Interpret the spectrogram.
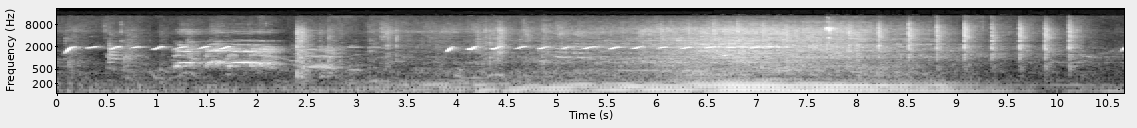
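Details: Fighter-style canary repeating quick upswept whistled notes, around three or four per second, in two bursts; a loud low rumble like a passing vehicle swells through the middle, and sharp clicks follow near the end.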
